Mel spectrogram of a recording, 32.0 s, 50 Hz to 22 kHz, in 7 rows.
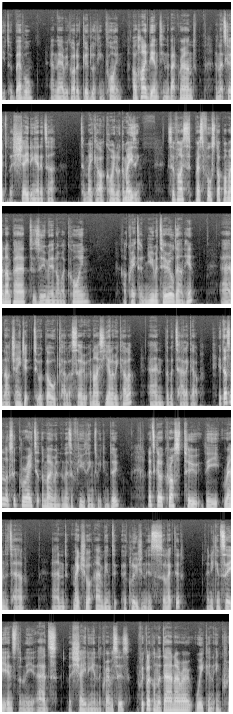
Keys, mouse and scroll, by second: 0.8-2.4 middle drag, 2.8 click, 4.9-5.7 drag, 7.7 KP_Decimal, 8.4-11.8 middle drag, 11.8-15.4 drag, 16.6-24.4 drag, 31.5-32.0 drag.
